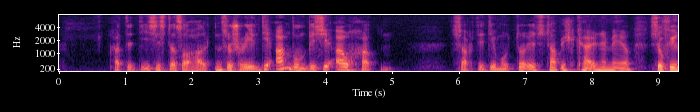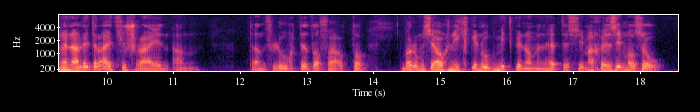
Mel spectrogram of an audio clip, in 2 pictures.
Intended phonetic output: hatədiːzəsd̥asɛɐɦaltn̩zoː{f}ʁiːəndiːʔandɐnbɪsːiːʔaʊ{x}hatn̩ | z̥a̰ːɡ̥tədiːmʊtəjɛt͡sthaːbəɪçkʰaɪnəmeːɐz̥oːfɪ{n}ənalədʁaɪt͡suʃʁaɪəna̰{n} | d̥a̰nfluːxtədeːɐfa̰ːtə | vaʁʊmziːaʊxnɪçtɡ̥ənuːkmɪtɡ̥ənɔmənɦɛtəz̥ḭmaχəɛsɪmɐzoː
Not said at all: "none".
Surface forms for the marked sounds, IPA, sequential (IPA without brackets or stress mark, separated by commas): ʃ, x, ŋ, n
